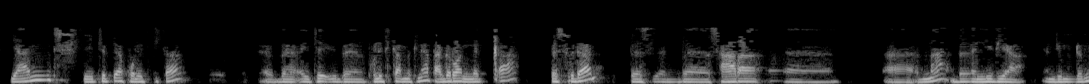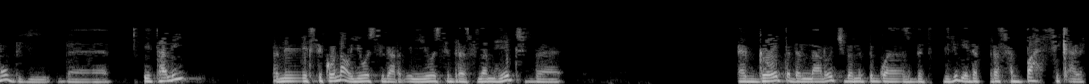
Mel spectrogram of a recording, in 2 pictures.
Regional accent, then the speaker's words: Amhara, Ethiopia; እኔ ተወልጄ ያደኩት በሰሜን ማውንቴን በሰሜን ተራራዎች ብሔራዊ ፓርክ ውስጥ ነው፣ ራስ ዳሸን አካባቢ ማለት ነው፣ ወደ ጎንደር ጋር። በልጅነቴ በጎች እየጠበኩ በጎች ጋር እየተጫወቱ በጫካ ላይ ዋሻ ውስጥ እያደርኩ ነው ያደኩት።

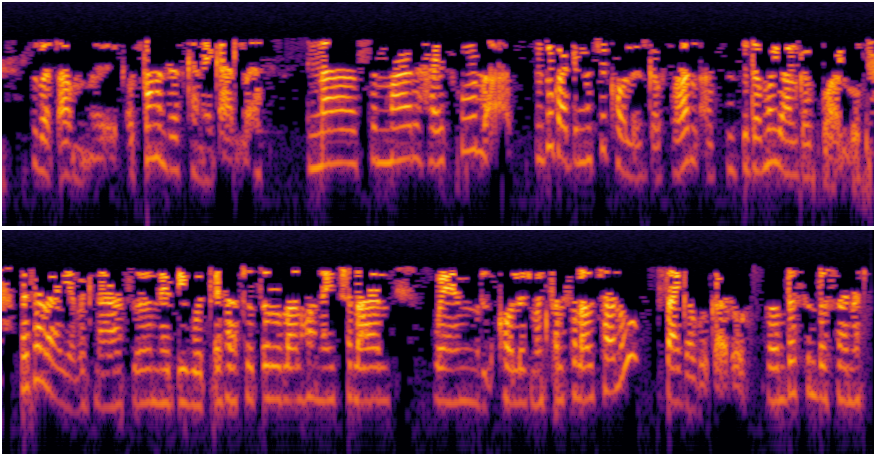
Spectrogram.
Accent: Arlington, Virginia, United States; also born or lived in Ethiopia; now in New York, United States; 27 ዓመቴ ነው። ኢትዮጵያ ተወልጄ በ27 ወደዚህ ሀገር የመጣሁት ልክ እንደመጣሁኝ ያው አርሊንግተን ቨርጂኒያ ዲሲ አካባቢ ነው ያደኩት። አሁን ደግሞ የምኖረው ኒውዮርክ ነው።

